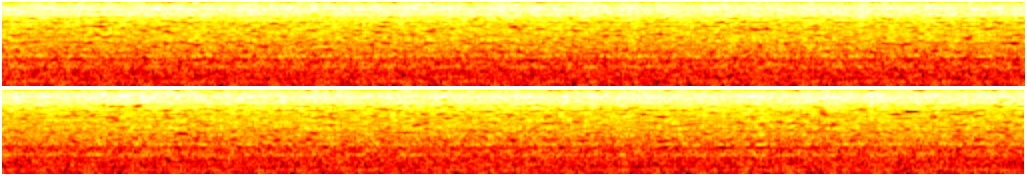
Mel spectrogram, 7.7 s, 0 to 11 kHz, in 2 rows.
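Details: 2003 Ford Windstar 3.8 V6 running rough at idle, plugs changed earlier. Uneven lumpy pulse, about three stumbles a second. Cylinder 6 plug wire shows little or no spark: a misfire from a faulty ignition coil pack.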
